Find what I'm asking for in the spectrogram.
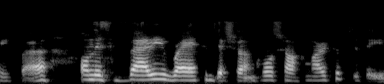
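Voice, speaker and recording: A woman speaks with a Welsh accent. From Wales. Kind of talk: webinar talk.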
